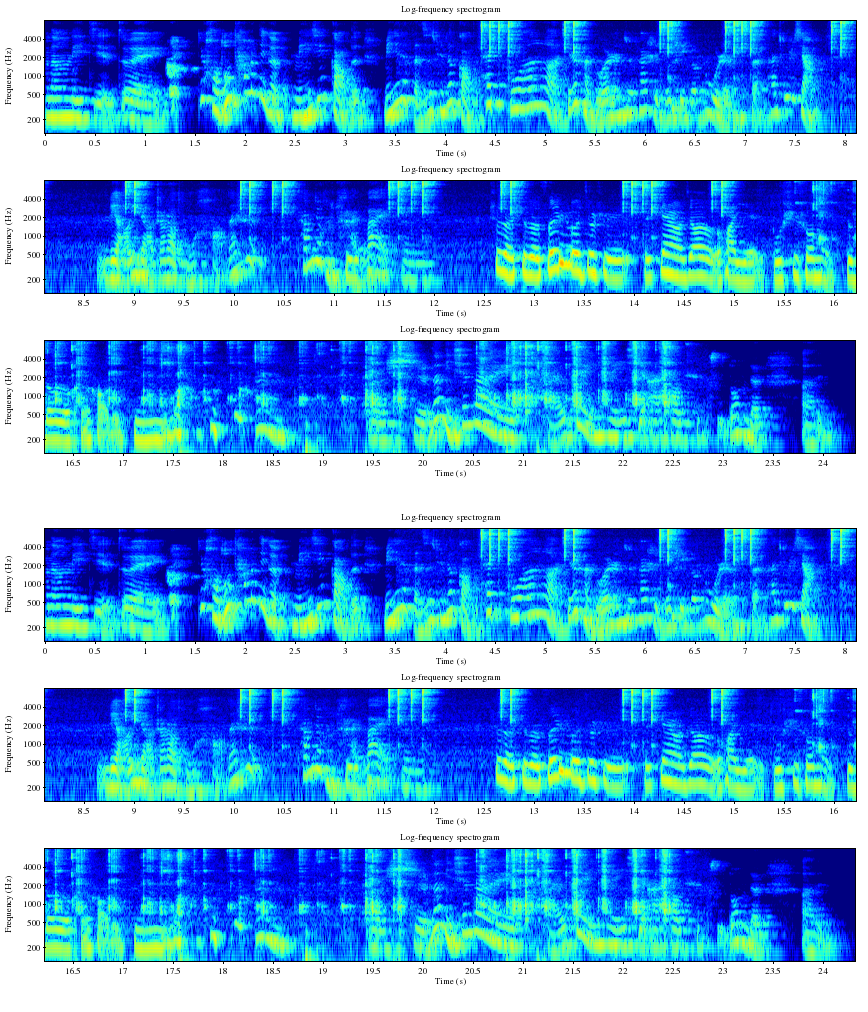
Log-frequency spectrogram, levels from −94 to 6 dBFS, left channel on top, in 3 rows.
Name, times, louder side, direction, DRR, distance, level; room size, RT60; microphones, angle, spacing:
voice 1, 0.0-1.2 1.5-7.7 8.6-10.2 10.6-12.0 18.3-18.6 19.4-24.1, equal, 5° left, 0 dB, 3.3 m, -43 dB
sound 1, 3.5-22.9, right 3 dB, 10° right, 1.1 m, -40 dB
voice 2, 12.6-18.3, left 3 dB, 30° left, 11 dB, 0.5 m, -37 dB
12.0 x 9.2 x 5.7 m, 0.37 s
head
